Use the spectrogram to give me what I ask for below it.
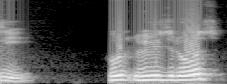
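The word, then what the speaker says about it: Hugh Rose: तो यूरोस जो था इसकी इंग्लिश में स्पेलिंग है ह यू जी ह आर ओ एस ए रोज इसको कहेंगे हम और देखिए 17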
